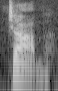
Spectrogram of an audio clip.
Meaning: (noun) 1. A task 2. An economic role for which a person is paid 3. Plastic surgery 4. A sex act 5. A task, or series of tasks, carried out in batch mode (especially on a mainframe computer)
- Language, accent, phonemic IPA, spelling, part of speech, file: English, US, /dʒɑb/, job, noun / verb, En-us-job.ogg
